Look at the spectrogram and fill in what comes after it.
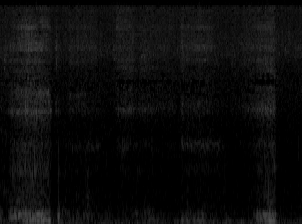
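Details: Alabai (Central Asian Shepherd Dog) deep in sleep, snoring with low, throaty rumbles, one at the start and another near the end, and softer wheezy breaths in the quiet stretch between.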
